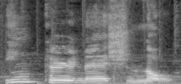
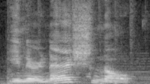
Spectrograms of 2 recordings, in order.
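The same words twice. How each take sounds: First: The T after the N is pronounced. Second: The T after the N is dropped. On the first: The speaker calls it wrong. "a gente não fala" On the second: The speaker calls it right. "esse T ele vai sumir"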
